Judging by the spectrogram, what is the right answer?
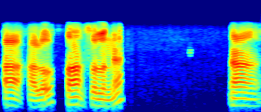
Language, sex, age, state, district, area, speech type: Tamil, male, 30-45, Tamil Nadu, Coimbatore, rural, conversation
